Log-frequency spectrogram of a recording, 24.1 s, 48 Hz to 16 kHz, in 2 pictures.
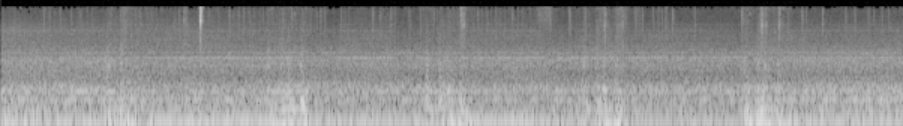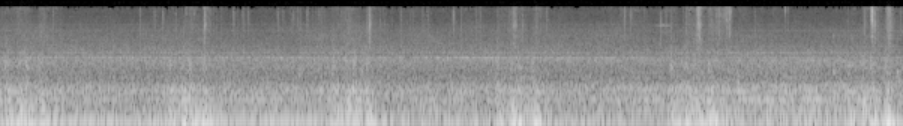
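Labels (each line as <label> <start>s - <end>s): The muffled sound of a car interior. 0.0s - 1.3s
A muffled tire noise is heard as the car goes over bumps. 1.3s - 1.9s
Muffled sounds of raindrops tapping on a car's roof and windows. 1.9s - 3.5s
A muffled tire noise is heard as the car goes over bumps. 3.5s - 4.1s
Muffled sounds of raindrops tapping on a car's roof and windows. 4.1s - 5.6s
A muffled tire noise is heard as the car goes over bumps. 5.6s - 6.4s
Muffled sounds of raindrops tapping on a car's roof and windows. 6.4s - 7.8s
A muffled tire noise is heard as the car goes over bumps. 7.8s - 8.4s
Muffled sounds of raindrops tapping on a car's roof and windows. 8.4s - 9.9s
A muffled tire noise is heard as the car goes over bumps. 9.9s - 10.6s
Muffled sounds of raindrops tapping on a car's roof and windows. 10.6s - 12.1s
A muffled tire noise is heard as the car goes over bumps. 12.1s - 12.7s
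Muffled sounds of raindrops tapping on a car's roof and windows. 12.7s - 14.3s
A muffled tire noise is heard as the car goes over bumps. 14.3s - 14.9s
Muffled sounds of raindrops tapping on a car's roof and windows. 14.9s - 16.4s
A muffled tire noise is heard as the car goes over bumps. 16.4s - 17.1s
Muffled sounds of raindrops tapping on a car's roof and windows. 17.1s - 18.6s
A muffled tire noise is heard as the car goes over bumps. 18.6s - 19.3s
Muffled sounds of raindrops tapping on a car's roof and windows. 19.3s - 20.9s
A muffled tire noise is heard as the car goes over bumps. 20.9s - 21.7s
Muffled sounds of raindrops tapping on a car's roof and windows. 21.6s - 23.5s
A muffled tire noise is heard as the car goes over bumps. 23.5s - 24.1s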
